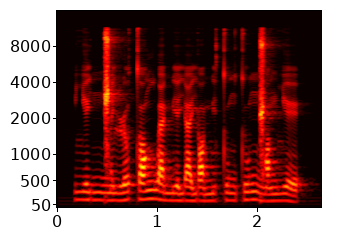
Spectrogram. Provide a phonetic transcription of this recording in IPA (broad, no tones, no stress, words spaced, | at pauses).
ʎejŋ͡ǁelʲɭo tɒŋwæmʲæjæj ɒmʲetuŋtu ŋ͡ǁɒŋ ʎe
